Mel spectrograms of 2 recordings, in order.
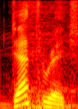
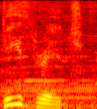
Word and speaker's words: Dietrich: Panthers lead it 2-0 on a home run from, as we've been schooled, Eliza Dietrich, not Dietrich, as the umpire came and told us.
